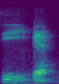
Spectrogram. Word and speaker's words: CBAP: There is typo in this text. Last one is CBAP, CBAP. That's how it is being pronounced.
